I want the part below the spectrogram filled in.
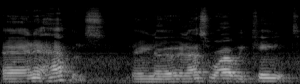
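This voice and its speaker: Speaking at a fairly slow pace, a man with a fairly high pitch is heard with audible room echo. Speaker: church podcast host. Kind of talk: casual faith discussion.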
